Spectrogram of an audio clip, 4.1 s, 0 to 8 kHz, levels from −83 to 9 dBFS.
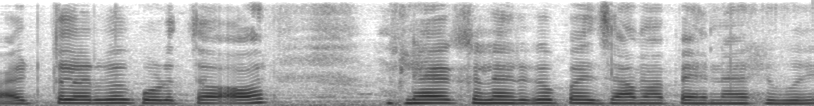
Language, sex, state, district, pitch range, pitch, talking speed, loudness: Hindi, female, Chhattisgarh, Raipur, 235-255 Hz, 245 Hz, 160 wpm, -14 LUFS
